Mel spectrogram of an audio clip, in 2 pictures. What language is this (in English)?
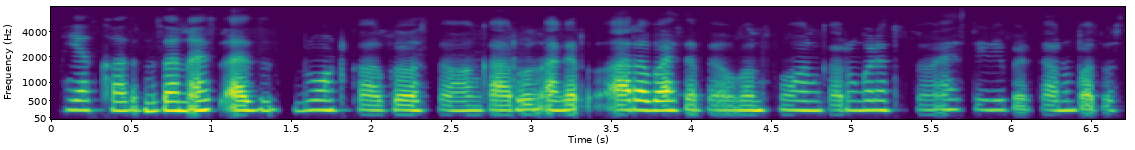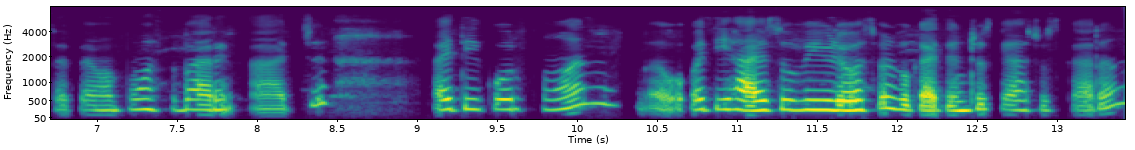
Kashmiri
